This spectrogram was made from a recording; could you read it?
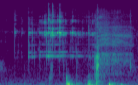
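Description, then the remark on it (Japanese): Beer glasses clink together a few times in an evening toast, bright ringing tones with soft knocks and table bumps underneath, no talking. “今夜も乾杯しましょう”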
